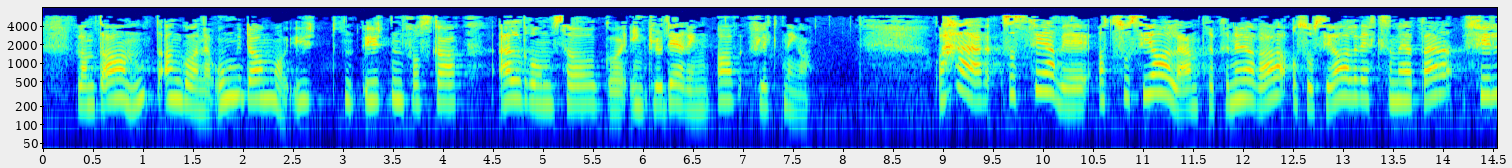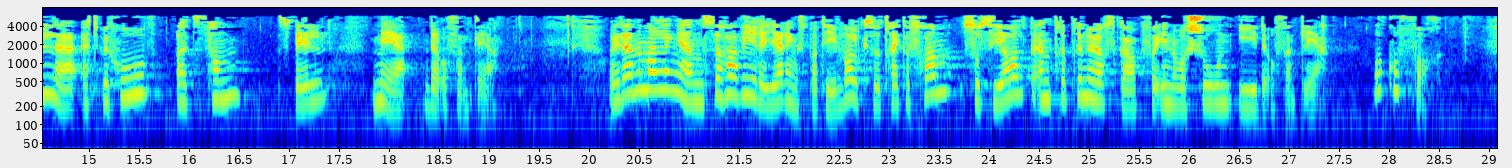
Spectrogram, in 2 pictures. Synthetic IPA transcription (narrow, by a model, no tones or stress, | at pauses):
b̥lɑnt̪ɑːn̩t̪ɑŋɡoːənə̰ʔʊŋd̪ɔmɔ̰ʔʉ | ʔʉːt̪nfɔskɑːpʔɛld̪ɾəʊmsɔɾɡɔʔɪŋkʰlʉd̪eːɾɪŋɑʋflʏkt̪nɪŋə | ʔɔhæːɾsɔseːɾʋɪʔɑt̪sʊsɪɑːləɑnt̪ɾəpʁənøːʁəɾɔsʊsɪɑːləʋɪɾksɔmheːt̪əɾfʏlːəʔɛt̪bəhuːʋɔɛt̪sɑm | spɪl | mɛd̪ɛʔɔfənt̪ʰlɪ̰ə̰ | ɔɪd̪ɛnːəmɛlːɪŋənsɔɦɑɾʋiːɾɛjeːɾɪŋspʰɑʈʰiːʋɑlkt̪ɔt̪ʰɾɛkːəfɾɑmsʊsɪɑːlt̪ɛ̰nt̪ɾəpɾənøːʁskɑːpfɔɾɪnʊʋɑʂuːnɪd̪ɛ̰ʔɔfə̰nt̪ʰlɪ̰ə̰ | ɔkʰʊfɔ̰ɾ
